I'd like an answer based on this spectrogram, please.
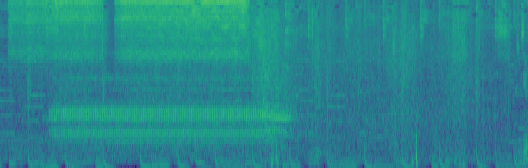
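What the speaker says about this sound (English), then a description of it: "And you just spray it on there like that." An aerosol can of hair dye hisses in a steady spray onto a hair unit for a few seconds, then stops, leaving faint rustling and background hum.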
